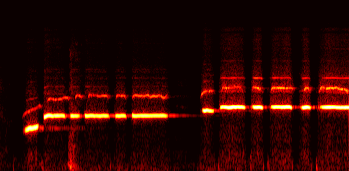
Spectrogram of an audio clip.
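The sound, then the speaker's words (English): A person whistles a short tune alone, clear, in two bursts of sustained and choppy notes, with added reverb trailing each phrase. “I can't whistle. So can one of you guys whistle?”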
